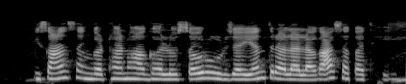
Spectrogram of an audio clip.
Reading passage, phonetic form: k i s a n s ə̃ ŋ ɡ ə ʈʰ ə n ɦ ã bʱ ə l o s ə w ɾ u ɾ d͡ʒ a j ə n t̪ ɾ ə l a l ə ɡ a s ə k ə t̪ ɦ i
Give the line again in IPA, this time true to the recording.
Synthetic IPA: k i s a n s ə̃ ŋ ɡ ə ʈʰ ə n ɦ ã ɡʱ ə l o s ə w ɾ u ɾ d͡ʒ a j ə n t̪ ɾ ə l a l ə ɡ a s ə k ə t̪ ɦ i

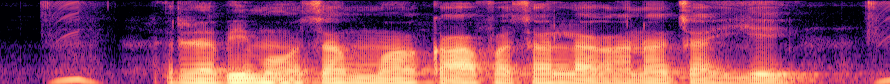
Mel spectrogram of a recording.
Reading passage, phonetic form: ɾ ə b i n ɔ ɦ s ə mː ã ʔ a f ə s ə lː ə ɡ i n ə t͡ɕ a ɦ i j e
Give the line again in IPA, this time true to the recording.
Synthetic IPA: ɾ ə b i m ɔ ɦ s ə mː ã k a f ə s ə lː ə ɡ a n a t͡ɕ a ɦ i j e

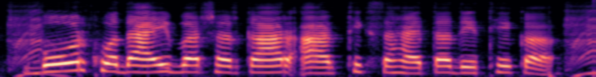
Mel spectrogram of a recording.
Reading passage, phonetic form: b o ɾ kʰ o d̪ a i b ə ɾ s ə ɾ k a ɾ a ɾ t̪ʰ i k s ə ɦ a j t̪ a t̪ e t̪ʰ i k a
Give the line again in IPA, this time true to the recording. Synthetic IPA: b o ɾ kʰ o d̪ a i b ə ɾ s ə ɾ k a ɾ a ɾ t̪ʰ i k s ə ɦ a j t̪ a d̪ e t̪ʰ e k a

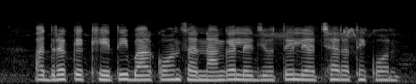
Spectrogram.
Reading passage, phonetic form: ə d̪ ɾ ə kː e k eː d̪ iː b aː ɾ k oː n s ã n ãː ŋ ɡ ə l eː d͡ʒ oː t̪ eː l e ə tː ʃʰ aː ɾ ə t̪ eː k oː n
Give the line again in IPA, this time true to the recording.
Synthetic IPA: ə d̪ ɾ ə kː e kʰ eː t̪ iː b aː ɾ k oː n s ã n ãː ŋ ɡ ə l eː d͡ʒ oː t̪ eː l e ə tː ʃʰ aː ɾ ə t̪ʰ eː k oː n

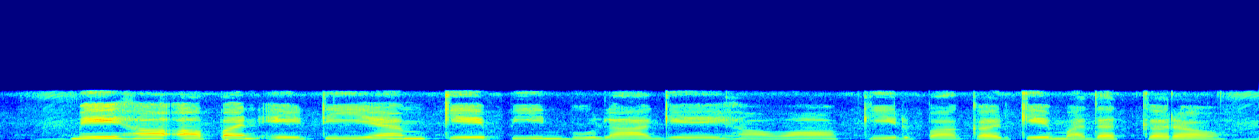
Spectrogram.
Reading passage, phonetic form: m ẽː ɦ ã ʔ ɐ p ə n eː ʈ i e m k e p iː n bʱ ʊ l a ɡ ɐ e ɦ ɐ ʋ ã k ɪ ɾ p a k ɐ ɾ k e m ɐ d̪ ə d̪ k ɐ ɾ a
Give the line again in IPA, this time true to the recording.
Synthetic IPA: m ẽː ɦ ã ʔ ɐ p ə n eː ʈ i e m k e p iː n bʱ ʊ l a ɡ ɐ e ɦ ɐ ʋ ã k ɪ ɾ p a k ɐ ɾ k e m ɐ d̪ ə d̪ k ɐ ɾ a

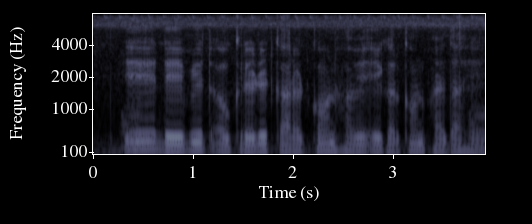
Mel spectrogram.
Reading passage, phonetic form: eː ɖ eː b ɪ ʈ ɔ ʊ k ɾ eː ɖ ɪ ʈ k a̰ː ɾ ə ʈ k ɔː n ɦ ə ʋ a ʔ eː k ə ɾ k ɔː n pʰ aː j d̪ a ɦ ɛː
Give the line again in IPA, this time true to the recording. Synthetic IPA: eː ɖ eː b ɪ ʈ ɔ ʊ k ɾ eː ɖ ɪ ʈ k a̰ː ɾ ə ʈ k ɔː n ɦ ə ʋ e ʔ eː k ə ɾ k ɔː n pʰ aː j d̪ a ɦ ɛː

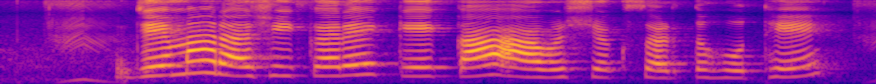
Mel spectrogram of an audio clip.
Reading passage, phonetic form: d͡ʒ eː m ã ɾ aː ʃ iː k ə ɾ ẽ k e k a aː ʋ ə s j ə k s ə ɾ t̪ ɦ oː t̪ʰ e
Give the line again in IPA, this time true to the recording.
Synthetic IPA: d͡ʒ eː m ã ɾ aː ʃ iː k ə ɾ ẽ k e k a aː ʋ ə ʃ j ə k s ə ɾ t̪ ɦ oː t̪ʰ e

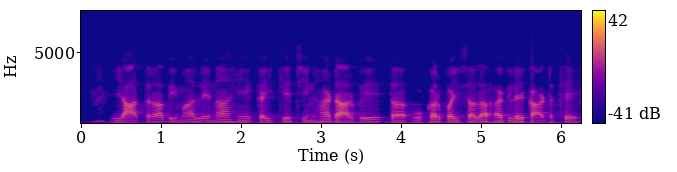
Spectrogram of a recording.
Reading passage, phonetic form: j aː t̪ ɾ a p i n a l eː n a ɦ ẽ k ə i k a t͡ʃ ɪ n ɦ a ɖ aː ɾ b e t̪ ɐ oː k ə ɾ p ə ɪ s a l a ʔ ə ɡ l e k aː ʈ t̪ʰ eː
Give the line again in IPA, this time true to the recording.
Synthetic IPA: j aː t̪ ɾ a b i m a l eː n a ɦ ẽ k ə i k e t͡ʃ ɪ n ɦ a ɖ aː ɾ b e t̪ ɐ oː k ə ɾ p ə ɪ s a l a ʔ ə ɡ l e k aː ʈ t̪ʰ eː

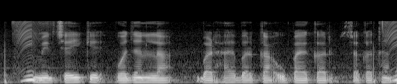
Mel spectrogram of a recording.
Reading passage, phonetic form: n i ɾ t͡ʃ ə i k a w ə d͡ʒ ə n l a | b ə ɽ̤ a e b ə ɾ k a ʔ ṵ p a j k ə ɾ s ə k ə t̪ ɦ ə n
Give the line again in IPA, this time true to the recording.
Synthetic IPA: m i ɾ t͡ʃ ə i k e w ə d͡ʒ ə n l a | b ə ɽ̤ a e b ə ɾ k a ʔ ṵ p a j k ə ɾ s ə k ə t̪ ɦ ə n

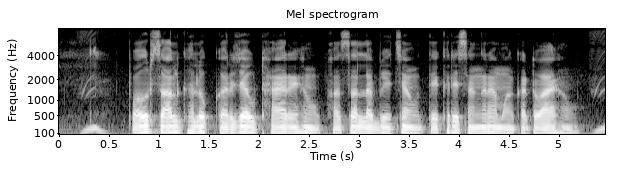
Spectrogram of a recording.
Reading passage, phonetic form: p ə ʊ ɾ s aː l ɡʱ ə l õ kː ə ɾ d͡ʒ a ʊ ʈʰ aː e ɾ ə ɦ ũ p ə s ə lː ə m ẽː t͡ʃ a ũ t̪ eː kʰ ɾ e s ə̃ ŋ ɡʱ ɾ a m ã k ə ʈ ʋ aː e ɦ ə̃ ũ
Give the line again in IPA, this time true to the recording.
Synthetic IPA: p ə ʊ ɾ s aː l ɡʱ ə l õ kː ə ɾ d͡ʒ a ʊ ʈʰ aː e ɾ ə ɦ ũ pʰ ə s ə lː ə b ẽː t͡ʃ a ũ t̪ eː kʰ ɾ e s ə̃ ŋ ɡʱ ɾ a m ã k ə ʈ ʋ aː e ɦ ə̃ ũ

